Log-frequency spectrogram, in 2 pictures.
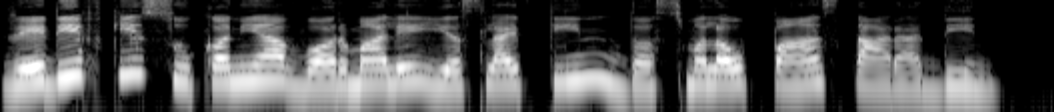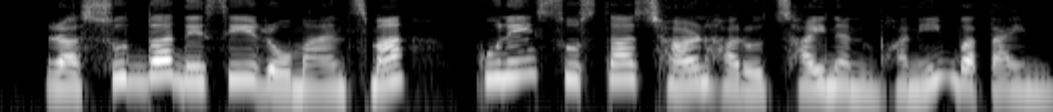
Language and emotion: Nepali, neutral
